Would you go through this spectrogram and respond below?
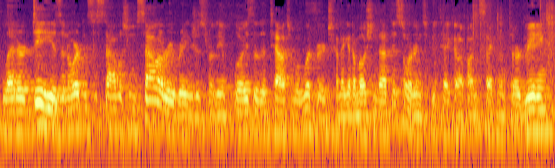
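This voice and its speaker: A man chairing a council meeting, reading procedural motions in a brisk, routine way, recorded in a large council chamber. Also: on the low side. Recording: echoey chamber, far mic, background noise.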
